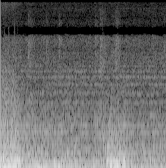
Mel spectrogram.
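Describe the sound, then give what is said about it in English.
Deep rumbling thunder peal during a night storm, swelling loudly at the start and again near the end, with a steady rain-like hiss beneath and no voices. “A bolt of white lightning, a great peal of thunder.”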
